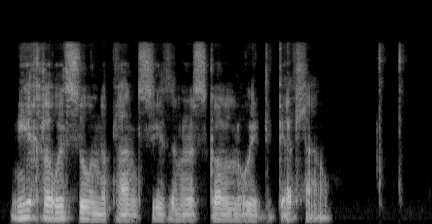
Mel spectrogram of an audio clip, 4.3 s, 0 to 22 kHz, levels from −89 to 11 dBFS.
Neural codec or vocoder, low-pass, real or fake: vocoder, 22.05 kHz, 80 mel bands, WaveNeXt; 9.9 kHz; fake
